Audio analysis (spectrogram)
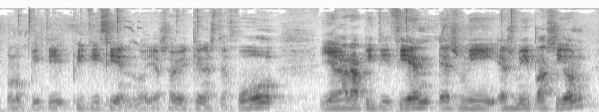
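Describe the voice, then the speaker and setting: A man's voice: mid-range voice, brisk. A man giving casual, sarcastic commentary on a mobile game, swearing freely. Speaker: gaming YouTuber.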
